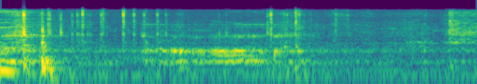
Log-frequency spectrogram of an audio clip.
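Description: Light clicks and taps of small hand-held items being handled: a quick cluster in the first second, then a couple more about a second and a half in.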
